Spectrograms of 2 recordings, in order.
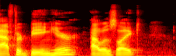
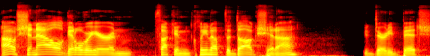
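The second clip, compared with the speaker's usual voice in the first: put-on acted older lady voice; 3 semitones higher than usual. Acting out an imagined older woman calling the dog: imagined older woman's voice. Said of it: "an older, like, milf".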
